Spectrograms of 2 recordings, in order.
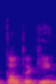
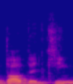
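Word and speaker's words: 道德經: una Supongo bastante mala el ta King o t jin como se pronunciará más aproximadamente quizás en con la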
